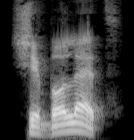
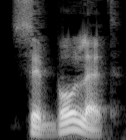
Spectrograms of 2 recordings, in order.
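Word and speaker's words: shibboleth: If he replied, "No," they said, "All right, say Shibath." If he said, "Sibolith," because he could not pronounce the word correctly, they seized him and killed him at the fords of the Jordan.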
